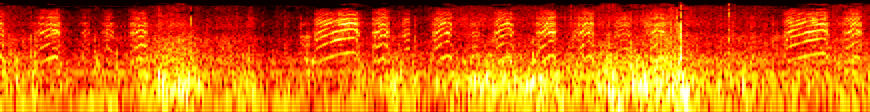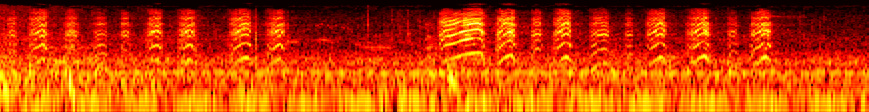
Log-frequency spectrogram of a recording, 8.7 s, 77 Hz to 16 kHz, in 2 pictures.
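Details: On a sunrise safari drive on March 4, a squirrel sitting just ahead gives alarm calls, chattering rapid runs of sharp, high, chirping notes with brief pauses, over a faint low hum.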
